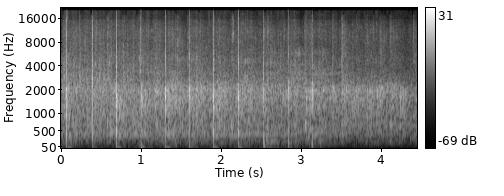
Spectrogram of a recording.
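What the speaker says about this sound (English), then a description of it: "we need to give him a big round of applause" A small audience at a book event gives a round of applause for a Booker Prize-winning author. The clapping is sparse and distinct, with sharp individual claps landing at a steady rhythm over a soft bed of crowd noise.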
